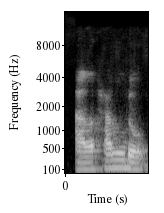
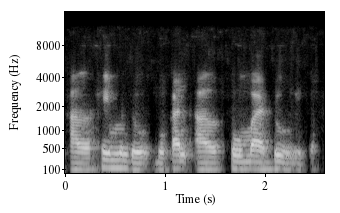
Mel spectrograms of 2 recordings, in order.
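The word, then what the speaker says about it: الحمد لله: kita tahu Alhamdulillah ini dibacanya Alhamdulillah bukan al-humadu Kenapa kita mempelajari ilmu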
